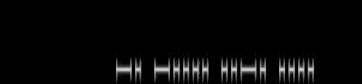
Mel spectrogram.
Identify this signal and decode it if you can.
Morse code, heard as a keyed tone, about 25 wpm, 700 Hz. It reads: N6FH
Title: USA Call Signs - 2x Character Spacing - 25wpm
